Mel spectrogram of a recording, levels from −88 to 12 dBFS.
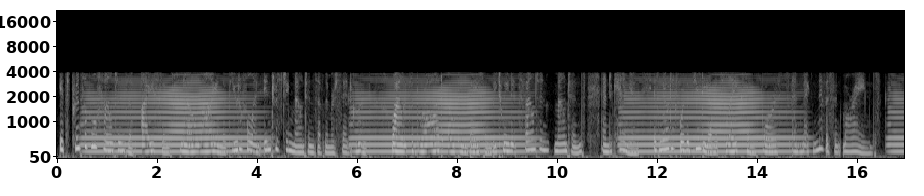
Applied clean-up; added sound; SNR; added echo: none; Wind instrument, woodwind instrument; 1 dB; none.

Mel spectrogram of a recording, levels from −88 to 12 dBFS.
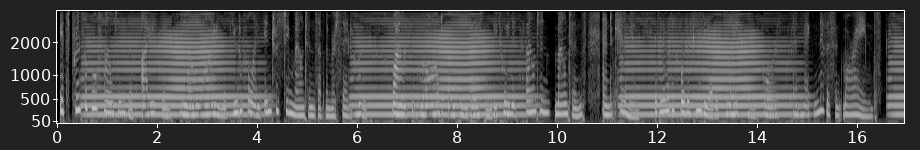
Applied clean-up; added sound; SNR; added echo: neural mask model RNNoise.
